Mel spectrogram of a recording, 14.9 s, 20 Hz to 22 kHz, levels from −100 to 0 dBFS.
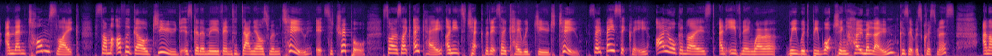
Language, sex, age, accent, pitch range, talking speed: English, female, 20-39, British, 190-290 Hz, 210 wpm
